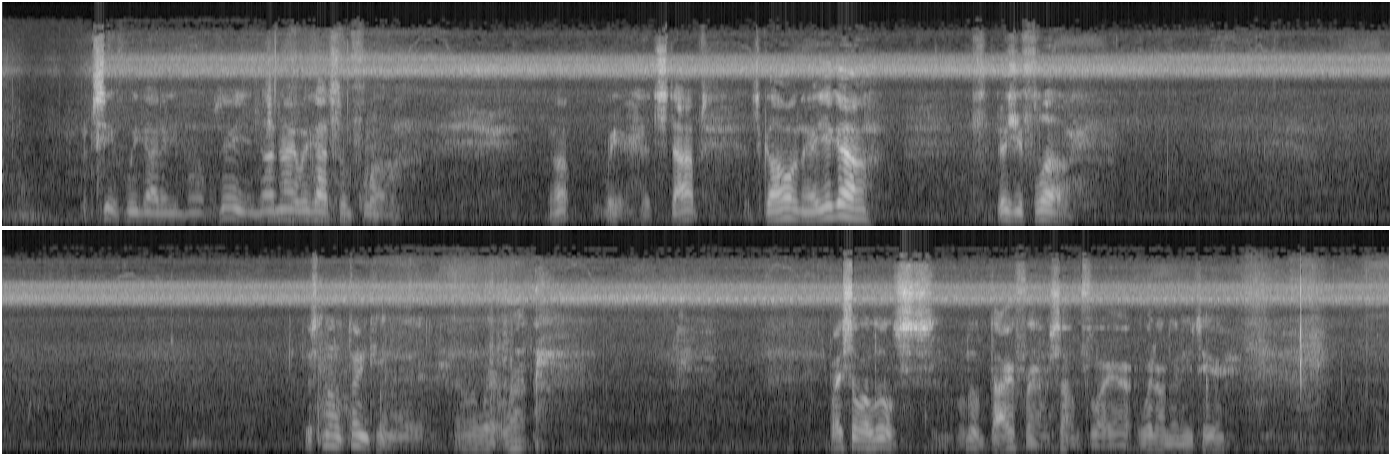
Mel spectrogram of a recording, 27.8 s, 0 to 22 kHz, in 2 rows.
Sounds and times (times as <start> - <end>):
Speech: 0.8 - 4.0, 16.9 - 19.2, 22.2 - 26.2.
